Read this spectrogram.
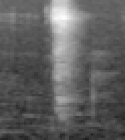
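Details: A dog gives a single short, sharp, hissing burst of air, filmed at home on a flip camera; a typical canine sneeze.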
